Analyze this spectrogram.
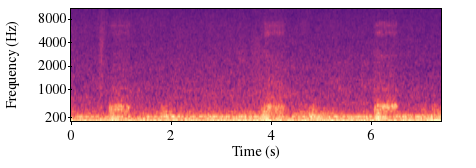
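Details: Heidi, a senior domestic cat adopted from the Humane Society of New York City, purring steadily during a massage on August 4, 2021; a deep continuous rumble with soft breath surges about every two and a half seconds.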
